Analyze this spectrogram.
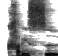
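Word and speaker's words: χάρις: 은혜라는 말은 여러분 헬라어 원어에 보면 카리스 이렇게 말합니다. 한번 따라합시다. 카리스. 예, 카리스라고 해요. 잘하시네요.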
